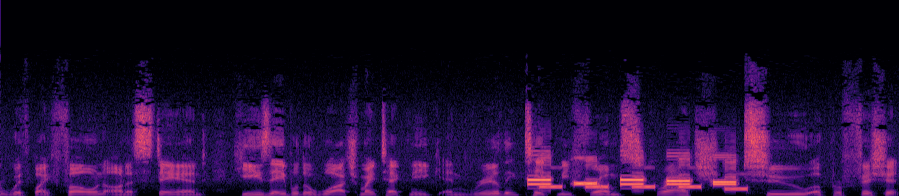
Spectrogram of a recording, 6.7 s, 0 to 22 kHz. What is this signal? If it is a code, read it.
Multi-frequency trunk signalling (R2, with the far end's replies), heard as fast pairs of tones, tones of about 170 ms, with speech in English. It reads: 71742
